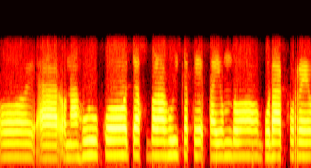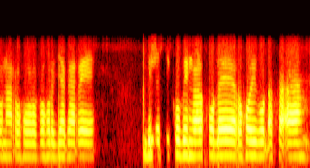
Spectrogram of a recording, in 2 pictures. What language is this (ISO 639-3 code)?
sat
